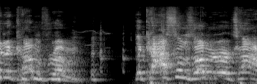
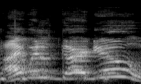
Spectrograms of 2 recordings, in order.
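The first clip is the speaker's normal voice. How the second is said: loud, projected, called-out voice; 4 semitones higher than usual. In character, calling everyone after an explosion to follow to safety: yelling very loudly. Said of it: "And Padler's yelling very loudly".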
